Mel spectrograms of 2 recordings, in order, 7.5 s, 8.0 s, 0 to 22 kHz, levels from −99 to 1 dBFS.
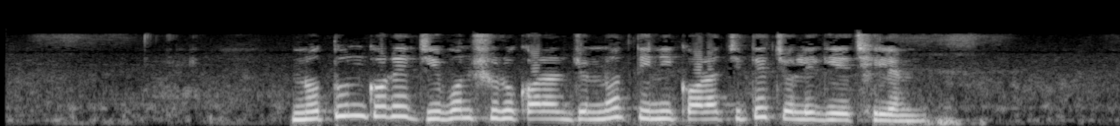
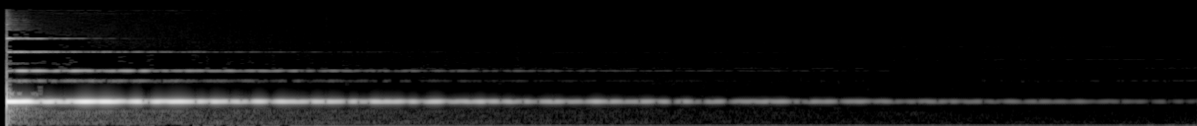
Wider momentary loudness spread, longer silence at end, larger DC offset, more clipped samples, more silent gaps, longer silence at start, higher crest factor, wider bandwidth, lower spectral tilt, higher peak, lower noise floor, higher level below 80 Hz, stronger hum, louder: second, 6 LU vs 27 LU; second, 0.9 s vs 3.65 s; neither; neither; neither; first, 1.95 s vs 0.05 s; about the same, 16 dB vs 20 dB; second, 7.6 kHz vs 10.5 kHz; first, -5.5 dB/octave vs -0.5 dB/octave; about the same, -4 dBFS vs -2 dBFS; second, -52 dBFS vs -72 dBFS; first, -56 dBFS vs -64 dBFS; neither; about the same, -18 LUFS vs -19 LUFS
